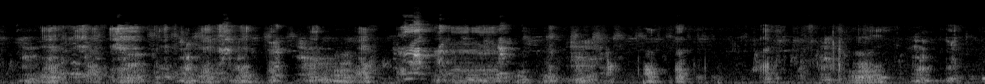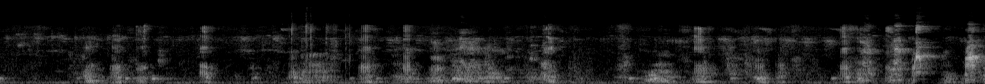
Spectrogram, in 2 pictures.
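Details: Chorus of piglets kept on an Italian pig farm: many quick grunts, snorts and occasional squeals overlapping continuously, mixed with clattering and rustling noises from the pen.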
